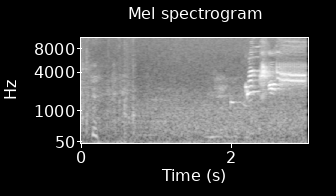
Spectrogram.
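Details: A male Red-winged Blackbird, red wing patches visible, gives a brief buzzy trilled phrase near a swampy lake in riparian habitat on a Yosemite National Park hiking trail, after a quiet outdoor stretch with faint hikers' voices.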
